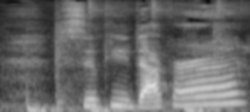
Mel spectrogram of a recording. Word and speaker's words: suki dakara: for me but this one is called um suki dakara and i really really love it it's a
